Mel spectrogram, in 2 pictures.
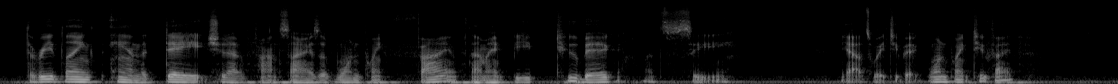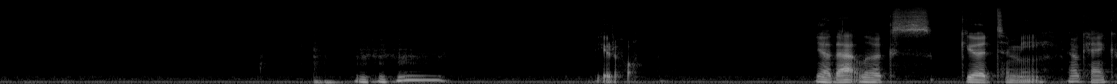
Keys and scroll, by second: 0.1 Return, 2.0-5.2 typing, 5.6 super+s, 9.6 2, 10.0 super+s.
